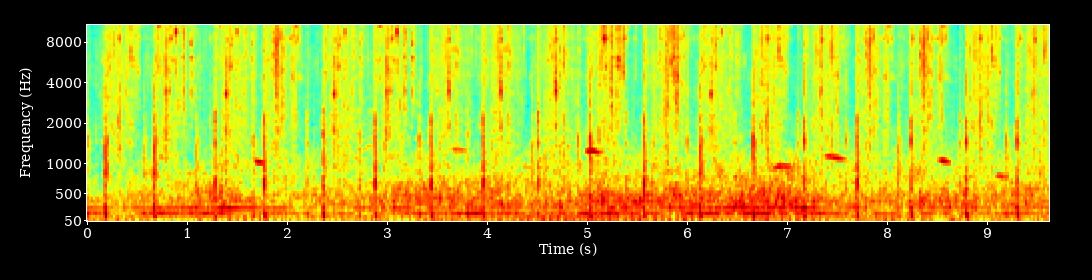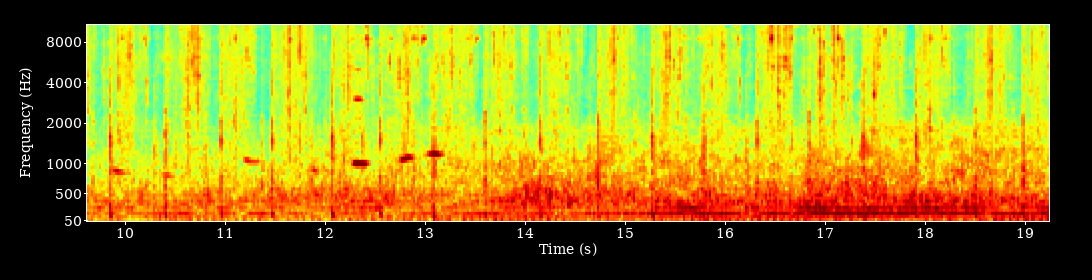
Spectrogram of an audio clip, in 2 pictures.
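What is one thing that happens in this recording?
Footsteps walk steadily over cobblestones.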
